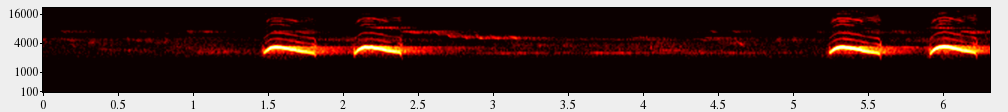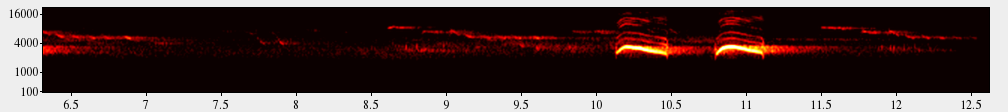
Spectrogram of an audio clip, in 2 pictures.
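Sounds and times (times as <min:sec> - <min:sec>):
Eurasian nuthatch Sitta europaea calling in high paired whistles: 0:01.5 - 0:02.6, 0:05.2 - 0:06.4, 0:10.2 - 0:11.3.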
